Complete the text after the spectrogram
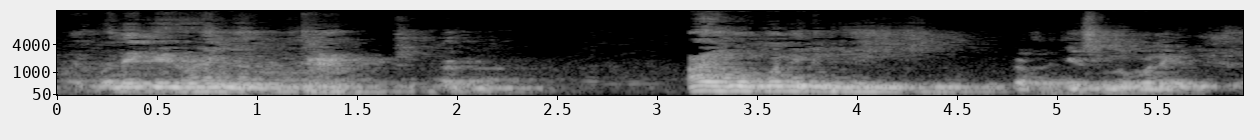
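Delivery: low, quick grumbled excuse; imitating a reluctant churchgoer; mock excuse.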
